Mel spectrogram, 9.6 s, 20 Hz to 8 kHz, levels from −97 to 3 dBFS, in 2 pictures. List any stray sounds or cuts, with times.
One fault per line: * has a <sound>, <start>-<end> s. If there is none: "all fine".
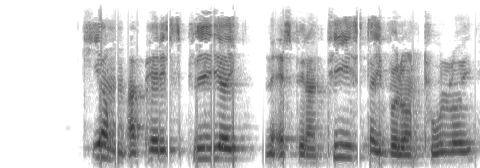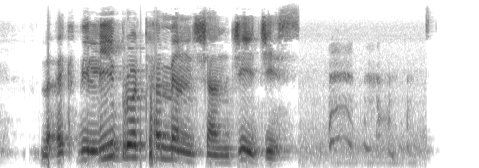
* has a laugh, 8.1-9.0 s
